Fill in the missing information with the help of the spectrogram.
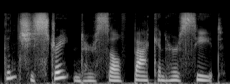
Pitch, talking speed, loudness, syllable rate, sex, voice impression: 210 Hz, 210 wpm, -19 LUFS, 4.9 syllables/s, female, feminine, adult-like, tensed, powerful, slightly hard, clear, fluent, intellectual, slightly friendly, elegant, lively, intense, sharp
